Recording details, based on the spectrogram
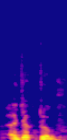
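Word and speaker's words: adjective: इसको आपको एडजेक्टिव नहीं पढ़ना है, इसको क्या पढ़ना है, एडजेक्टिव। यानी यहाँ पर जो डी है ना, इसको साइलेंट है, एडजेक्टिव।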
